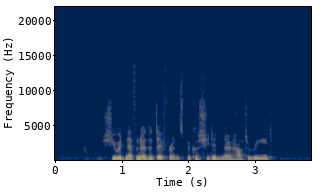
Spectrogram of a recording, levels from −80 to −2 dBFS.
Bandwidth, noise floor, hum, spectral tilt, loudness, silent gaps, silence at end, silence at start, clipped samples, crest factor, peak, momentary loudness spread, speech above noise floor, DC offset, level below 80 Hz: 14 kHz; -68 dBFS; none; -6.5 dB/octave; -33 LUFS; none; 0.65 s; 0.75 s; under 0.1%; 18 dB; -16 dBFS; 10 LU; 35 dB; under 0.1%; -74 dBFS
